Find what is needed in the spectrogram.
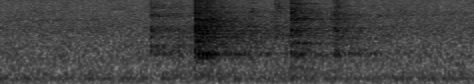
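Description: A few light clicks from a French horn being handled, the loudest about halfway through and two softer ones just after, over a faint steady hum.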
